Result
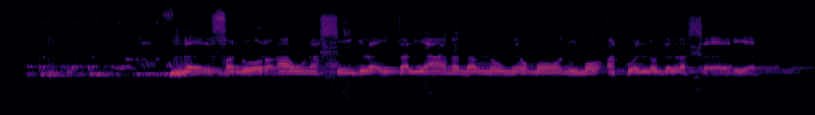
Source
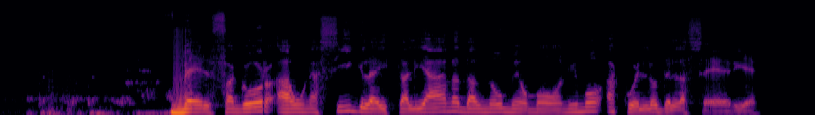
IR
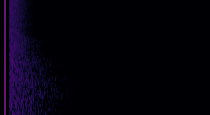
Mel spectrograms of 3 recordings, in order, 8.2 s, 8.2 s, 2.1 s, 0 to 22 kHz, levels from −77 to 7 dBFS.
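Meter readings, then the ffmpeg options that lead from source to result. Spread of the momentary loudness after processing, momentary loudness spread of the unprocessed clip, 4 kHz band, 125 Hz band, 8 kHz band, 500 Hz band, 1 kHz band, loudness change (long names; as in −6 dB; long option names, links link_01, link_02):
14 LU, 22 LU, +6.0 dB, below −40 dB, +5.0 dB, below −40 dB, below −30 dB, −6.5 dB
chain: -filter_complex "[0:a]afftfilt=real='real(if(lt(b,272),68*(eq(floor(b/68),0)*2+eq(floor(b/68),1)*0+eq(floor(b/68),2)*3+eq(floor(b/68),3)*1)+mod(b,68),b),0)':imag='imag(if(lt(b,272),68*(eq(floor(b/68),0)*2+eq(floor(b/68),1)*0+eq(floor(b/68),2)*3+eq(floor(b/68),3)*1)+mod(b,68),b),0)':win_size=2048:overlap=0.75,equalizer=frequency=1600:width_type=o:width=0.44:gain=5.5,aecho=1:1:3.5:0.45,asplit=2[link_01][link_02];[link_02]adelay=472,lowpass=frequency=1700:poles=1,volume=-17.5dB,asplit=2[link_03][link_04];[link_04]adelay=472,lowpass=frequency=1700:poles=1,volume=0.53,asplit=2[link_05][link_06];[link_06]adelay=472,lowpass=frequency=1700:poles=1,volume=0.53,asplit=2[link_07][link_08];[link_08]adelay=472,lowpass=frequency=1700:poles=1,volume=0.53,asplit=2[link_09][link_10];[link_10]adelay=472,lowpass=frequency=1700:poles=1,volume=0.53[link_11];[link_01][link_03][link_05][link_07][link_09][link_11]amix=inputs=6:normalize=0,asplit=2[link_12][link_13];[link_13]alimiter=limit=-20dB:level=0:latency=1:release=159,volume=-1.5dB[link_14];[link_12][link_14]amix=inputs=2:normalize=0,aderivative,bandreject=frequency=58.73:width_type=h:width=4,bandreject=frequency=117.46:width_type=h:width=4,bandreject=frequency=176.19:width_type=h:width=4,bandreject=frequency=234.92:width_type=h:width=4,bandreject=frequency=293.65:width_type=h:width=4,bandreject=frequency=352.38:width_type=h:width=4,bandreject=frequency=411.11:width_type=h:width=4,bandreject=frequency=469.84:width_type=h:width=4,bandreject=frequency=528.57:width_type=h:width=4,bandreject=frequency=587.3:width_type=h:width=4,bandreject=frequency=646.03:width_type=h:width=4,bandreject=frequency=704.76:width_type=h:width=4,bandreject=frequency=763.49:width_type=h:width=4,bandreject=frequency=822.22:width_type=h:width=4,bandreject=frequency=880.95:width_type=h:width=4,bandreject=frequency=939.68:width_type=h:width=4,bandreject=frequency=998.41:width_type=h:width=4,bandreject=frequency=1057.14:width_type=h:width=4,bandreject=frequency=1115.87:width_type=h:width=4,bandreject=frequency=1174.6:width_type=h:width=4,bandreject=frequency=1233.33:width_type=h:width=4,bandreject=frequency=1292.06:width_type=h:width=4,bandreject=frequency=1350.79:width_type=h:width=4,bandreject=frequency=1409.52:width_type=h:width=4,bandreject=frequency=1468.25:width_type=h:width=4,bandreject=frequency=1526.98:width_type=h:width=4,bandreject=frequency=1585.71:width_type=h:width=4,bandreject=frequency=1644.44:width_type=h:width=4,bandreject=frequency=1703.17:width_type=h:width=4,bandreject=frequency=1761.9:width_type=h:width=4,bandreject=frequency=1820.63:width_type=h:width=4,bandreject=frequency=1879.36:width_type=h:width=4,bandreject=frequency=1938.09:width_type=h:width=4,acrossover=split=290[link_15][link_16];[link_16]acompressor=threshold=-47dB:ratio=2[link_17];[link_15][link_17]amix=inputs=2:normalize=0,volume=3.5dB"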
